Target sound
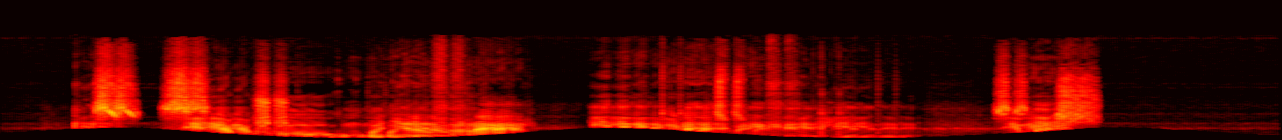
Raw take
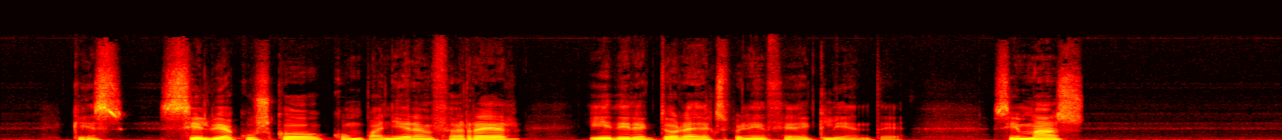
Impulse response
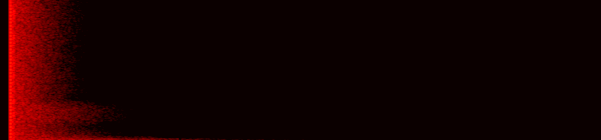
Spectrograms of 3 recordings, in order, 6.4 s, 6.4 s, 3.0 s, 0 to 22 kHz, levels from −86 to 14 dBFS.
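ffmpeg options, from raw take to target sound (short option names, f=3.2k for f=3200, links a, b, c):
-af "aecho=1:1:89:0.631,afftfilt=real='hypot(re,im)*cos(PI*b)':imag='0':win_size=2048:overlap=0.75,afftfilt=real='re*gte(b*sr/1024,560*pow(2100/560,0.5+0.5*sin(2*PI*0.4*pts/sr)))':imag='im*gte(b*sr/1024,560*pow(2100/560,0.5+0.5*sin(2*PI*0.4*pts/sr)))':win_size=1024:overlap=0.75"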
